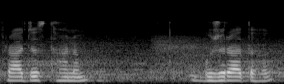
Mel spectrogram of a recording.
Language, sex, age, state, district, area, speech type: Sanskrit, female, 18-30, Maharashtra, Beed, rural, spontaneous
